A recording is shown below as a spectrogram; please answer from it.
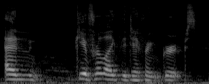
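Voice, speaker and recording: A woman's voice: medium pitch, fairly even intonation, normal speed, a little mellow. A young woman co-hosting a musical theater segment, plainly announcing the show's parts as if reading from notes. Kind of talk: semi-scripted segment presenting.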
